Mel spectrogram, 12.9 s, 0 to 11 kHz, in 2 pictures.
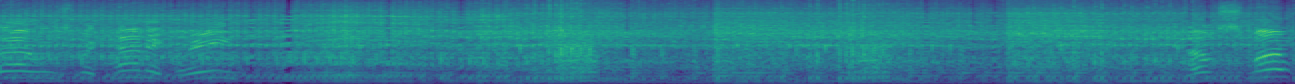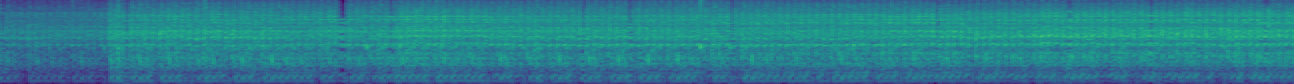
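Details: BSA A65 twin after engine rebuild, ignition timing advanced via stator plate: steady idle with even firing and no loud knocks or rattles under some revving; mechanically quiet and healthy, strobe timing still to be set.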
